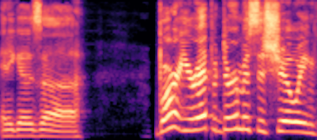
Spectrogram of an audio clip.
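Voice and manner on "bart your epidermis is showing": mocking, teasing schoolyard jeer voice. Retelling a Simpsons quote, making fun of Bart: mocking Nelson voice. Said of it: "in typical Nelson fashion".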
